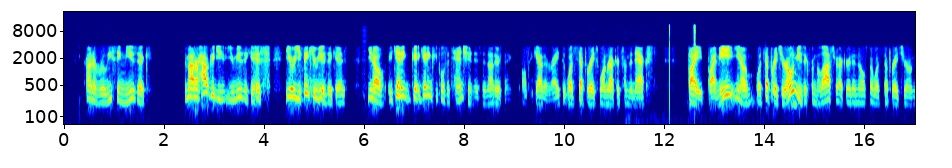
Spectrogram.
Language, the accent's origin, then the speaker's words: English; East Coast, Canada; I am all Canadian. Yes. Well, my dad, you know, he immigrated from England.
